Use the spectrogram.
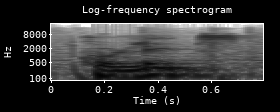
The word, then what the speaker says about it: collate: Okay, so the rule is that once it is a verb, 2-syllable verb that ends with ATE, then of course the ATE carries the stress.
